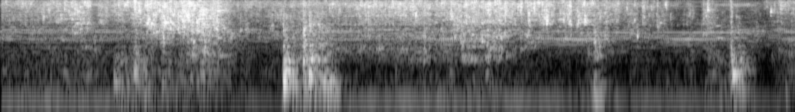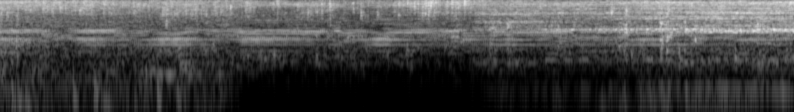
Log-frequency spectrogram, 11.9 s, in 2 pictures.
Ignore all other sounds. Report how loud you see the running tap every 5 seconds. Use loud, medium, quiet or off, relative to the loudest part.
loud, medium, medium.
